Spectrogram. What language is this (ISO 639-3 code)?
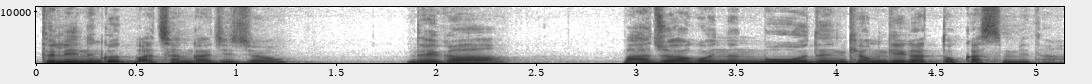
kor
